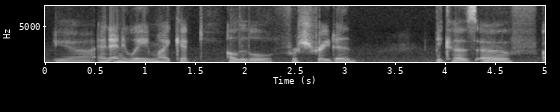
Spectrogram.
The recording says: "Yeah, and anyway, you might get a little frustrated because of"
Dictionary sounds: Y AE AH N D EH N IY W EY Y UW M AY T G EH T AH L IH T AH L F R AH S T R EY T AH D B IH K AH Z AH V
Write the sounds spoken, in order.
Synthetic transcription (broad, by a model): Y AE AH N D EH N IY W EY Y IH M AY T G EH T AH L IH T L F R AH S T R EY T AH D B IH K AH Z AH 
